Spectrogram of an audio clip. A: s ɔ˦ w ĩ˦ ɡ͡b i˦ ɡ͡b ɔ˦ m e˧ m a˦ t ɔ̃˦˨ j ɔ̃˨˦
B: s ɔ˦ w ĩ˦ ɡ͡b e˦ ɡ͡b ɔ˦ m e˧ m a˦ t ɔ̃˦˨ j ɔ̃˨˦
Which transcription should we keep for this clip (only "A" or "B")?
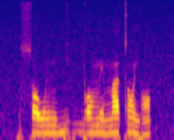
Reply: A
